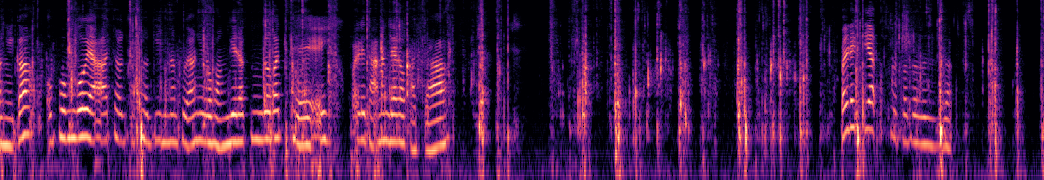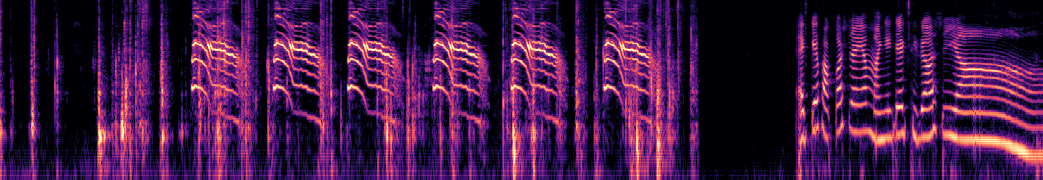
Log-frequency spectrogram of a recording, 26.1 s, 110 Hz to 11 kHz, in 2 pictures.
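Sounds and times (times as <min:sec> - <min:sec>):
slime squelching and popping: 0:00.0 - 0:21.8
cat meowing: 0:15.4 - 0:21.3.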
